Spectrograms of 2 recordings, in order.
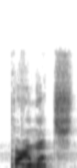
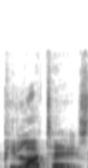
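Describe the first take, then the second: First: It sounds like the word for airplane drivers. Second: It sounds like a fancy French word. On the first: "like an airplane driver" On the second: "like some fancy French drink"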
